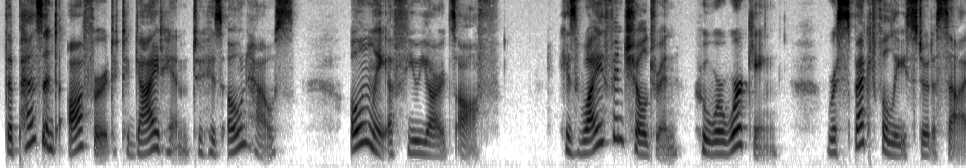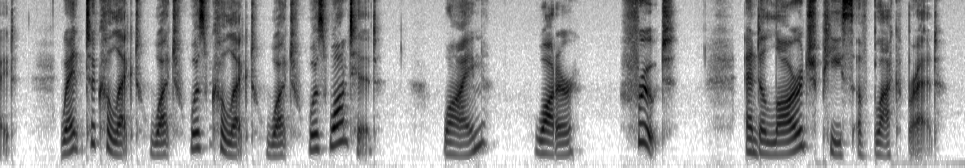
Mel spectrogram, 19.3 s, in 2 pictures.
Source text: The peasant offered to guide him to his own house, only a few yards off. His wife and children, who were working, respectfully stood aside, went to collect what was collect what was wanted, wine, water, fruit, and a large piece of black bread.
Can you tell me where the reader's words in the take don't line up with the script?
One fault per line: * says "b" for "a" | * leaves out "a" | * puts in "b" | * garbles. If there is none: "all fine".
all fine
